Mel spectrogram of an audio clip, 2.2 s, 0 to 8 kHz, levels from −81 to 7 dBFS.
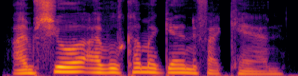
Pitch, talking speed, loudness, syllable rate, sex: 140 Hz, 240 wpm, -16 LUFS, 5.1 syllables/s, male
